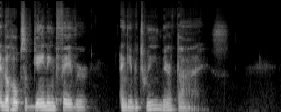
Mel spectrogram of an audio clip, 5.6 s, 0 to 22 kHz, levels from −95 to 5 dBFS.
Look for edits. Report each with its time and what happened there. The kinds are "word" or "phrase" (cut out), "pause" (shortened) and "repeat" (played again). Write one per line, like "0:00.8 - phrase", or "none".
0:01.1 - word
0:02.6 - word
